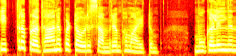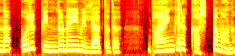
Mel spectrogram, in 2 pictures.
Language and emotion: Malayalam, sad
